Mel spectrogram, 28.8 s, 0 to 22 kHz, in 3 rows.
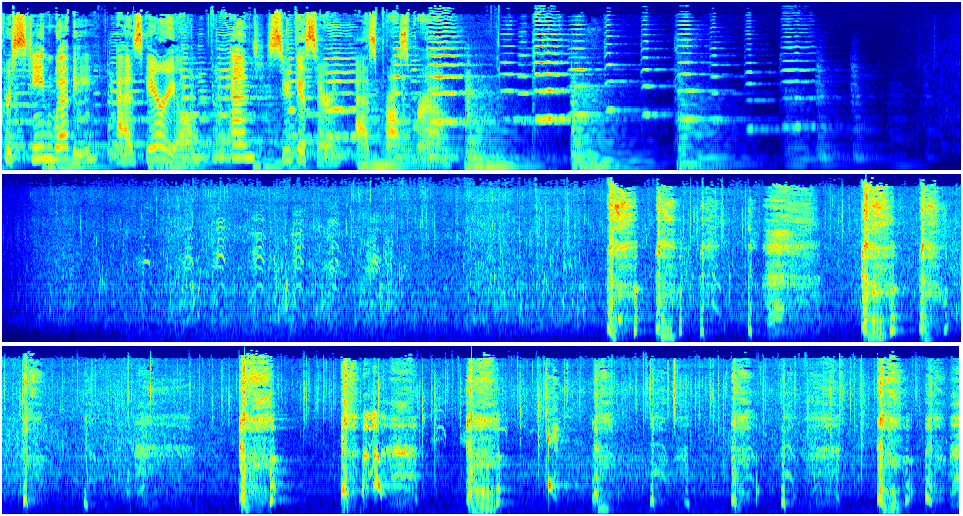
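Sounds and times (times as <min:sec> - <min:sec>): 
speech: 0:00.0 - 0:05.0
harsh violent coughing: 0:15.6 - 0:17.3, 0:18.2 - 0:19.6, 0:21.5 - 0:27.2, 0:27.9 - 0:28.6.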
